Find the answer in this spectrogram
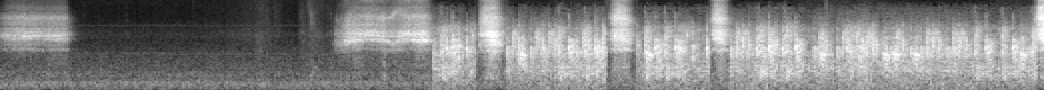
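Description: A person shushing: a short breathy "shh" at the start, another about three and a half seconds in, then a long run of loud, hissing, crackling mouth noise to the end.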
